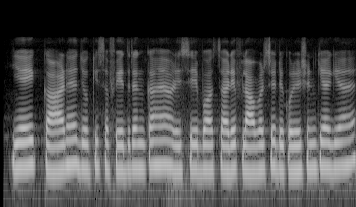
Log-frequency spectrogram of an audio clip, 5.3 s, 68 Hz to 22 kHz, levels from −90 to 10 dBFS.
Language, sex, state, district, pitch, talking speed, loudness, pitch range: Hindi, female, Bihar, Saharsa, 200 Hz, 225 wpm, -21 LUFS, 190-210 Hz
